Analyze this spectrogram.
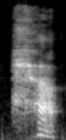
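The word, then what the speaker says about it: ح: It's a much sharper sound with the throat constricting and the air rushing out much quicker. Ha.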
